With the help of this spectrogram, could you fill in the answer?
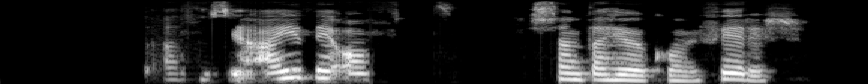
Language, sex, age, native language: Icelandic, female, 30-39, Icelandic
